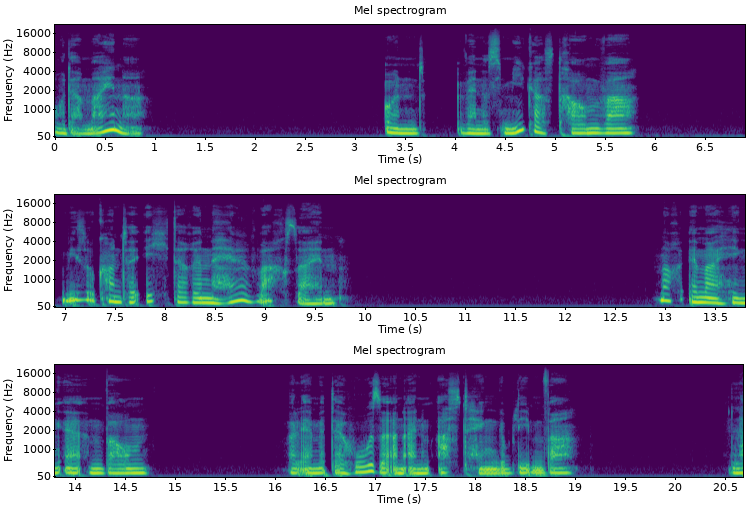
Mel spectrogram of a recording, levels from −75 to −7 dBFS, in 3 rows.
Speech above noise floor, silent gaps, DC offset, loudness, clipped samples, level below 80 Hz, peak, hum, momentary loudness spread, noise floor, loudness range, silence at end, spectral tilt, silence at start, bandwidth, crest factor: 41 dB; none; under 0.1%; -20 LUFS; under 0.1%; -48 dBFS; -4 dBFS; none; 8 LU; -60 dBFS; 6 LU; 0 s; -6.5 dB/octave; 0 s; 16 kHz; 16 dB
